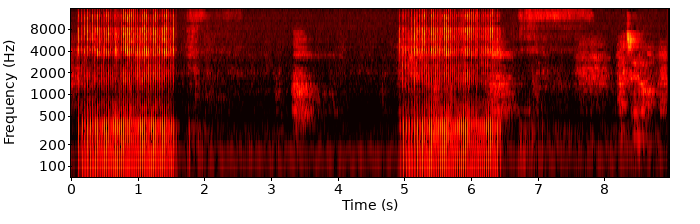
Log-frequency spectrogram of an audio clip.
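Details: Dog snoring while its eyes are open: loud, rumbling snores lasting over a second each, with quiet gaps between; snoring.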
